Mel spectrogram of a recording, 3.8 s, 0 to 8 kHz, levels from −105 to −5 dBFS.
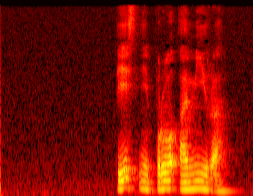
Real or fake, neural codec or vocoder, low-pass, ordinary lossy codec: real; none; 7.2 kHz; MP3, 48 kbps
